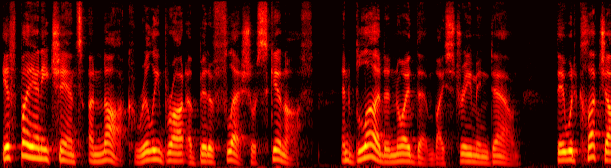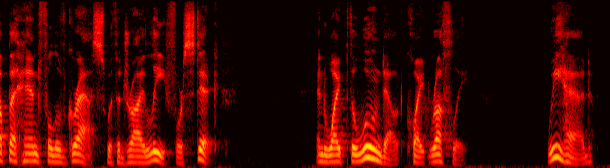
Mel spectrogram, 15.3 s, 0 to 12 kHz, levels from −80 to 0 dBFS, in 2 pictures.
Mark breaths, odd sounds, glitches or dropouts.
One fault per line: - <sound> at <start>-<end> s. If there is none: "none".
none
